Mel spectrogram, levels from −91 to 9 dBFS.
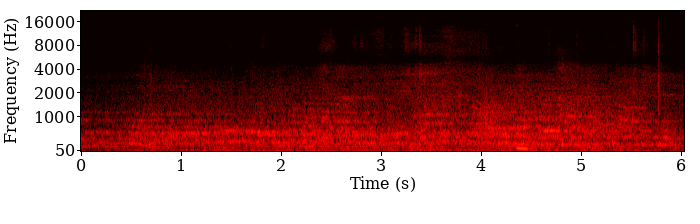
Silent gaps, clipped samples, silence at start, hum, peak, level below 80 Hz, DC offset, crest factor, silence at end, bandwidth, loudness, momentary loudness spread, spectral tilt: none; under 0.1%; 0 s; none; -38 dBFS; -66 dBFS; under 0.1%; 16 dB; 0 s; 16 kHz; -55 LUFS; 5 LU; -5.5 dB/octave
